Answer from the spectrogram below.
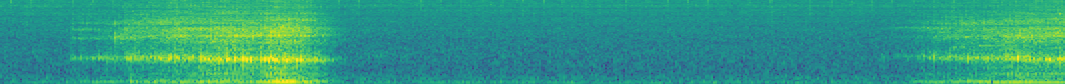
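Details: Snoring.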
